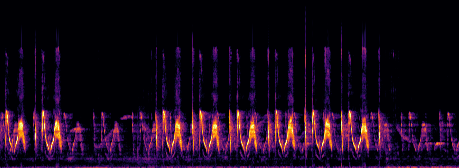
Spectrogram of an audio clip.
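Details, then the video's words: Mountain prinia pouring out a steady series of loud, high, swooping whistled notes roughly twice a second, tapering to softer chirps at the end. Low background hum. Used to prompt birds to sing more often. "ciblek gunung mana yang gak tergoda ikut berbunyi"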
